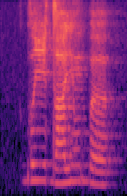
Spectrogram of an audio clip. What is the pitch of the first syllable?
high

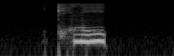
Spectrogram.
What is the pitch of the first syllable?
falling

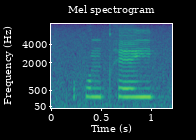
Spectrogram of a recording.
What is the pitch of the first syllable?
high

